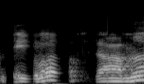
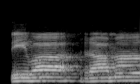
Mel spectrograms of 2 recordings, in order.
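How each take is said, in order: First: देव and राम said short, with no extra vowel at the end; correct short ending. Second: देवा रामा with the final आ held long and open; open-throat vowels. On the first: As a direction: cut देव राम off clean. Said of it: "ऐसा बोलते हैं". (सही छोटा उच्चारण) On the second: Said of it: "ऐसा बोलना पड़ेगा". (गला पूरा खोलकर देवा रामा) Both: Shown as a demonstration.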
